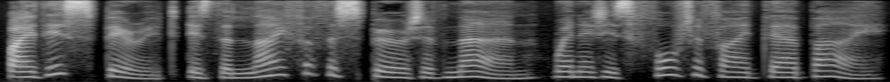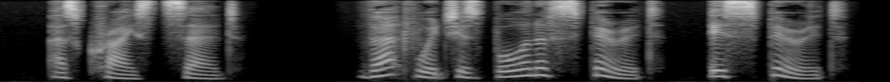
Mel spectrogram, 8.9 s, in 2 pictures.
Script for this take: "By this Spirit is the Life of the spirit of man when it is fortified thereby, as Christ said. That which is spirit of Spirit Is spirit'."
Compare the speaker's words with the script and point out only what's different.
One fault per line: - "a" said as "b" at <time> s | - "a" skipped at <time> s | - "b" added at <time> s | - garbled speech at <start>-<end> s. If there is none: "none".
- "spirit" said as "born" at 6.9 s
